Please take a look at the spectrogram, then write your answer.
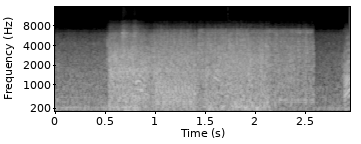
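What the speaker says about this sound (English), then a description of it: "machine gun, left" Machine gun fire in a 1951 war film about tanks, a dense burst of rapid shots lasting about two seconds, loud and close, with another burst starting at the end.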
